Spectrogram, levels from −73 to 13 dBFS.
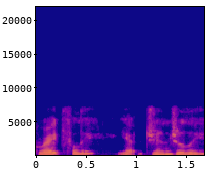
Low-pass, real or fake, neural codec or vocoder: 7.2 kHz; fake; vocoder, 22.05 kHz, 80 mel bands, HiFi-GAN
